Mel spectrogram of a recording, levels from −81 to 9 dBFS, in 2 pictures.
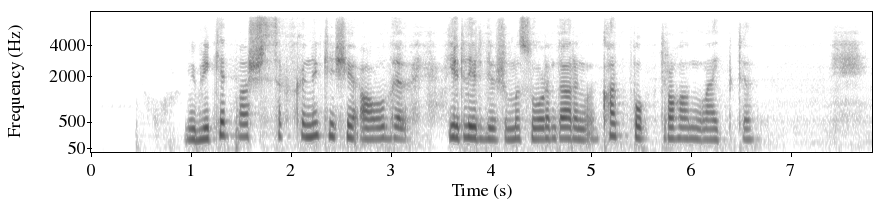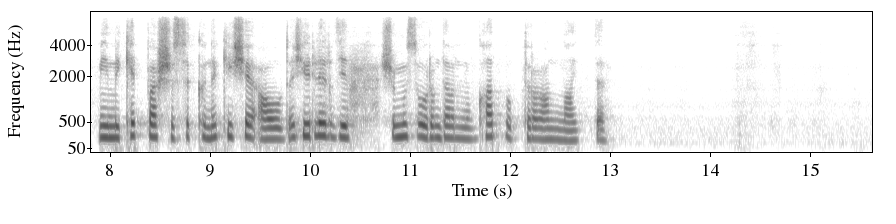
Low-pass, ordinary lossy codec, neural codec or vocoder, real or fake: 7.2 kHz; none; codec, 16 kHz in and 24 kHz out, 0.6 kbps, FocalCodec, streaming, 2048 codes; fake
